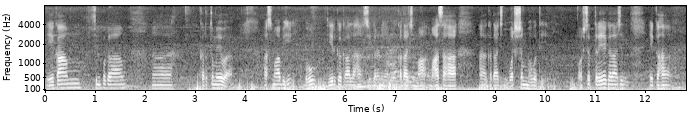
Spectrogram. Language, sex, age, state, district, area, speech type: Sanskrit, male, 18-30, Karnataka, Uttara Kannada, rural, spontaneous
